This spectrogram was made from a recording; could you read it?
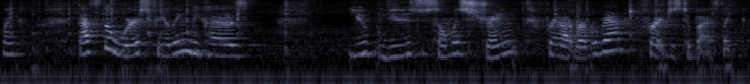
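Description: A woman's voice: high voice, measured pace, slight background noise. A young woman chatting casually while baking in her home kitchen, with lots of "like" and "um" and jokes at her own expense. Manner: chatty, lots of "like" and "um", self-mocking. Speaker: vlogger. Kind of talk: casual baking vlog chat. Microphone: camera mic, from across the room at times. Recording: roomy kitchen sound from off the mic.

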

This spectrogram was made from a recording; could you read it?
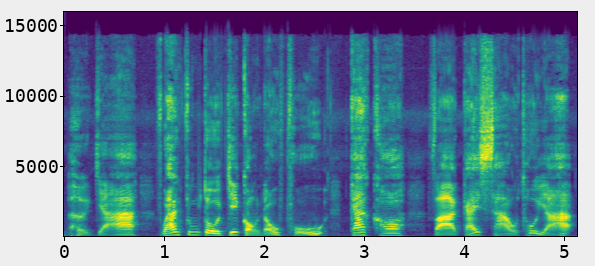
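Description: A man's voice: medium pitch, big pitch swings, a little slow. A man playing a humble, deferential old village innkeeper in a cartoon fairy tale, speaking in a hesitant, polite, servile way.

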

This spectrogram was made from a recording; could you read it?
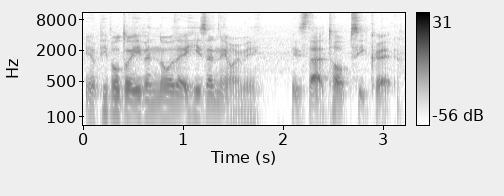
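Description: A man's voice: lowish voice, lively intonation, quick pace, slight background noise. A young Scottish man giving casual, jokey, sweary commentary as a gaming video host. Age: young adult. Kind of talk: casual joking game commentary.

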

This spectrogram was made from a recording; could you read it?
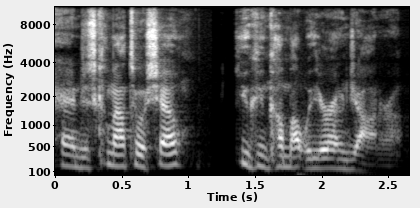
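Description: A man with a raspy voice, talking casually as a podcast guest and telling stories with acted-out asides. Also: a little high, very animated, fast, darkish tone. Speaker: guest, alternative country singer and frontman.

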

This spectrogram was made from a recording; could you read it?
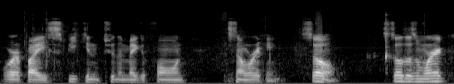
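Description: A man giving step-by-step instructional narration as a repair technician, in a halting, plain-spoken way. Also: fairly low pitch, fairly even intonation, sharp tone, a little hiss or hum, low-quality recording. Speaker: repair technician presenting a tutorial.

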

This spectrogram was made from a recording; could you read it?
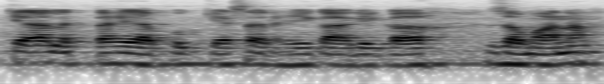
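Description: A man's voice: mid-range voice, level tone, moderate pace, highs cut off, noisy background. A young man from India talking casually to the camera in a small bedroom, a travel vlogger who repeats his points and explains as he goes. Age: young adult. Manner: chatty, repeats his points, explains while packing gear. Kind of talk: casual vlog talk to camera. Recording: echoey room with music behind.

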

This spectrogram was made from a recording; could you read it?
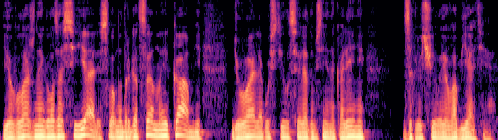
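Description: A man's voice: on the low side, moderate pace, vocal fry, warm tone. A man giving dramatic scripted narration as the narrator of a radio play.

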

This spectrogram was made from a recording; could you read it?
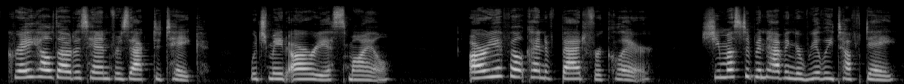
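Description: A woman's voice: sits high, lively intonation, moderate pace, fairly bright tone. A woman reading scripted story narration as the narrator of an audio drama.

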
